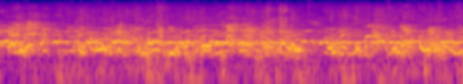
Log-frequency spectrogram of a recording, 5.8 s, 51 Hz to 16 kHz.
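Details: Kishu dogs, young ones among them, take part in boar-dogging training in Japan in 2010 with Joe, Takeshi, Rin, Momo and local dogs. Steady, overlapping baying comes with drawn-out whining notes and sharp barks.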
